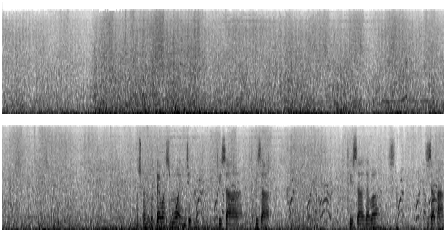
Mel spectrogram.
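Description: Battle effects rumble and crash with a dense, steady roar.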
